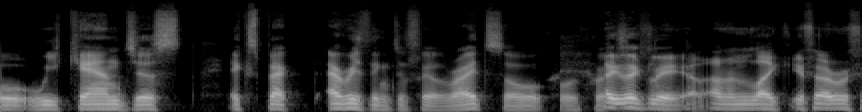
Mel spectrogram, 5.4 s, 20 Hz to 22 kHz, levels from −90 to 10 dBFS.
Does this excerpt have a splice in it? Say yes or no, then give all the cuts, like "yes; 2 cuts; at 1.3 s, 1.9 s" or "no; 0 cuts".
yes; 1 cut; at 3.5 s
